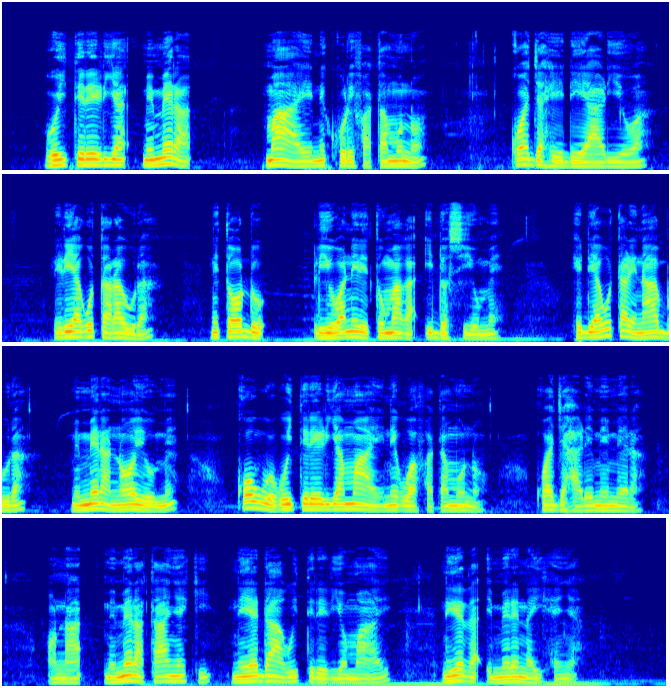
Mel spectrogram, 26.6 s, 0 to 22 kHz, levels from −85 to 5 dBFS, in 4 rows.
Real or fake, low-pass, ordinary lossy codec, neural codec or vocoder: real; 10.8 kHz; none; none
